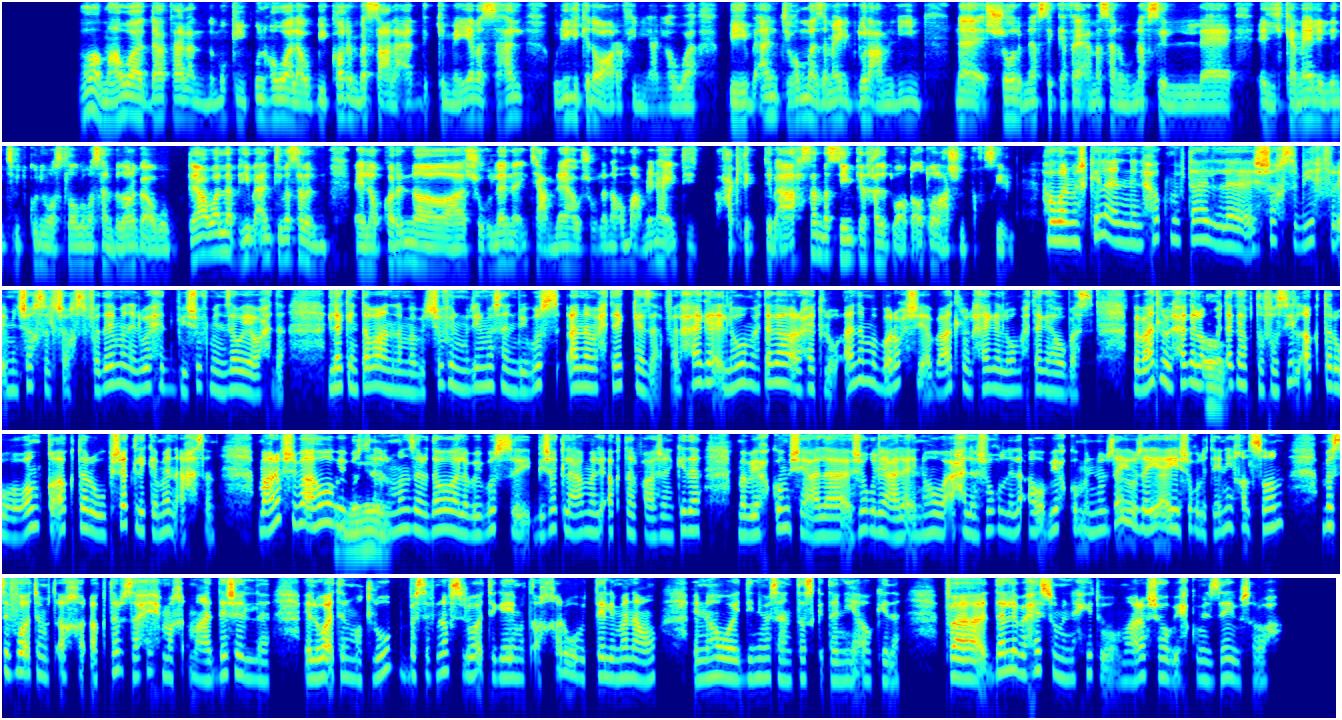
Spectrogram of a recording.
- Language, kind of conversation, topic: Arabic, advice, إزاي الكمالية بتخليك تِسوّف وتِنجز شوية مهام بس؟
- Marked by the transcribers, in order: in English: "task"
